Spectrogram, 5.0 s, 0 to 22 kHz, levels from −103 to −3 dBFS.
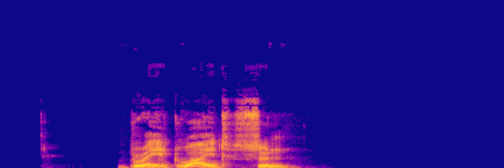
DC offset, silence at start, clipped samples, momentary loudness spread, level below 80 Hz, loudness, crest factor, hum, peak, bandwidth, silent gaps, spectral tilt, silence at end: under 0.1%; 1.2 s; under 0.1%; 6 LU; -60 dBFS; -18 LUFS; 18 dB; none; -6 dBFS; 9.6 kHz; none; -4 dB/octave; 2.15 s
